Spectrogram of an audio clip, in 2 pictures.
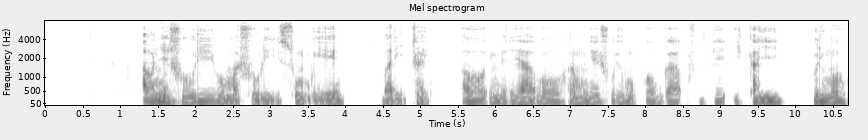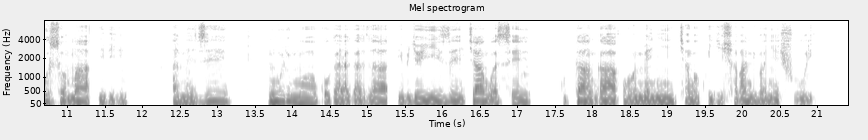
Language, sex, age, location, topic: Kinyarwanda, male, 25-35, Nyagatare, education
